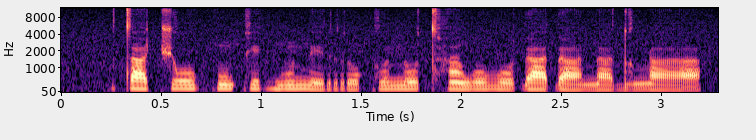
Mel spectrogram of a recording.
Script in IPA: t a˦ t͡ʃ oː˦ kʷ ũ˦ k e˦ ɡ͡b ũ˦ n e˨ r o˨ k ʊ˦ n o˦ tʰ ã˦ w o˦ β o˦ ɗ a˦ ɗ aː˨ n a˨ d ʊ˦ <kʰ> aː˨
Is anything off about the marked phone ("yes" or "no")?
yes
